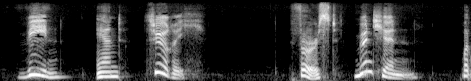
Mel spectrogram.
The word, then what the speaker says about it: Wien: Say Wien. The W in German is pronounced like our V in Vienna. The IE is a long sound. Long I, as in Berlin. Say Berlin. And now say Wien. Wien.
